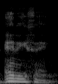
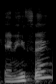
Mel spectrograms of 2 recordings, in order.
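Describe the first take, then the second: First: "Anything." as a settled reply, voice falling; answering. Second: Rising, higher-pitched question on "Anything?"; "Anything?" as a surprised question, voice going up. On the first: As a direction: answer "Anything." quietly, letting it drop at the end. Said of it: "And he goes". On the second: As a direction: ask "Anything?" as the kids would, lifting at the end. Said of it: "And they're like". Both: Acted.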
